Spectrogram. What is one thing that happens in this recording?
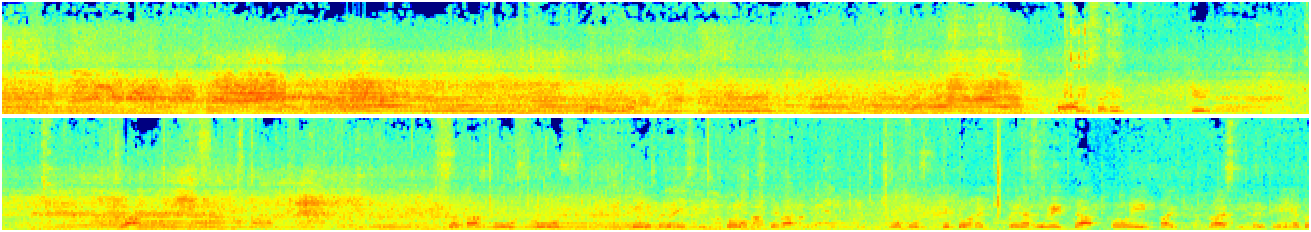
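Racing car engines roar and rev as cars speed along a track.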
